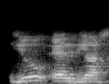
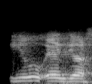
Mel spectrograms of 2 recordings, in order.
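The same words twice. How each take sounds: The two takes are said the same way.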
